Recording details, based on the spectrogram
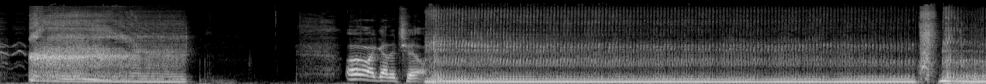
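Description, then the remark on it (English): Lips buzz rapidly in a deep, steady droning hum like a didgeridoo, held for several seconds after a short burst of speech; the imitation is loud and rumbling with a constant low pitch. “And then you vibrate them rapidly like this.”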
